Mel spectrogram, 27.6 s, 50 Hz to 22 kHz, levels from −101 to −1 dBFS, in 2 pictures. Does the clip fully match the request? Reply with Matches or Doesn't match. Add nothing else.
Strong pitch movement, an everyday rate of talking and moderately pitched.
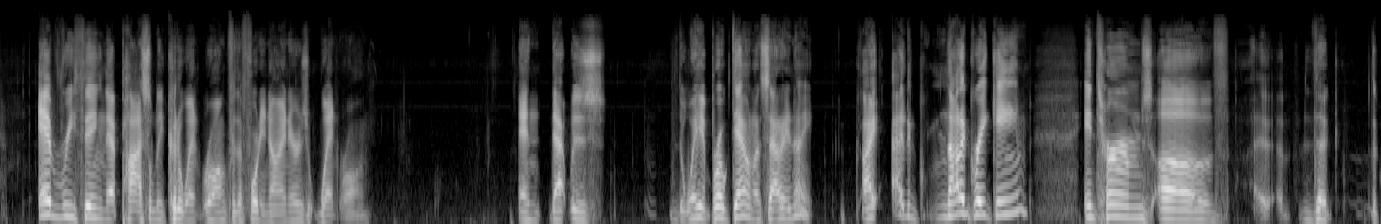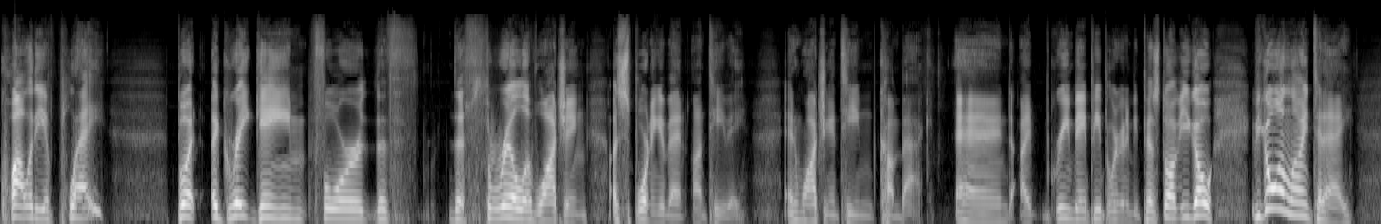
Matches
